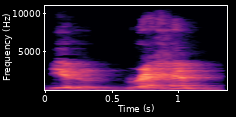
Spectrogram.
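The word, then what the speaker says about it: רחם: 그다음에 긍휼의 여김은 라함인데 라함이이 레헴 레햄이라는 알로 발음하셔야 됩니다.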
